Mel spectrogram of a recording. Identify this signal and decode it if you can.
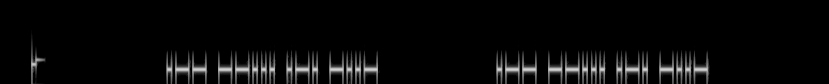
Morse code, heard as a keyed tone, about 28 wpm, 700 Hz. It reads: W7RX W7RX
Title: Easy Call Signs Repeated 2x - 28wpm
